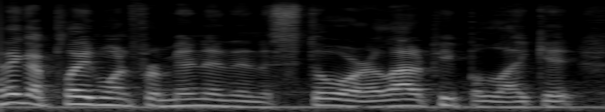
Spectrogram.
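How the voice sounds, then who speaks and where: The man's pitch is fairly high. He talks at a fairly quick pace. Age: 60s. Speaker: guitar reviewer. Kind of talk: product review. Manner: halting; casual.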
